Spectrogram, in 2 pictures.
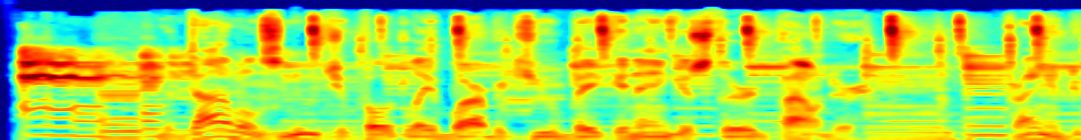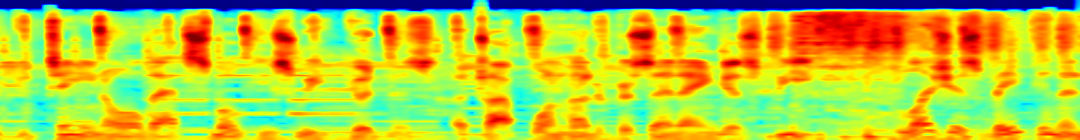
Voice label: commercial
